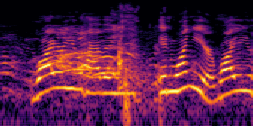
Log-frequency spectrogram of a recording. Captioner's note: audience jeering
